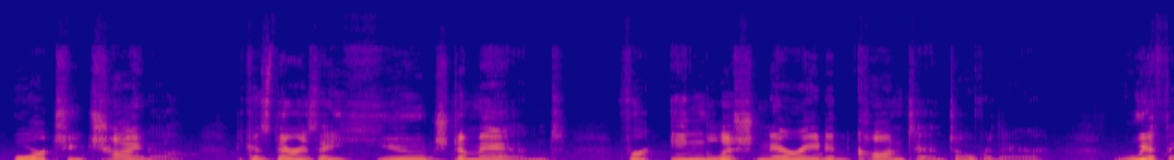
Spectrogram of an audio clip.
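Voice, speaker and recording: A man with a deep, distinctive voice talking in a casual, rambling way, opinionated and emphatic, swearing freely. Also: a bit bright. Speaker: host.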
